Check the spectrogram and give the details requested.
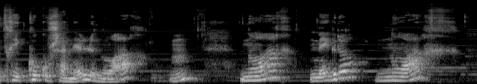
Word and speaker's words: noir: Noir, negro, noir. OI forma wa. Noir, noir. Y el gargarismo del final es superfluo. Noir, noir, noir, noir.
